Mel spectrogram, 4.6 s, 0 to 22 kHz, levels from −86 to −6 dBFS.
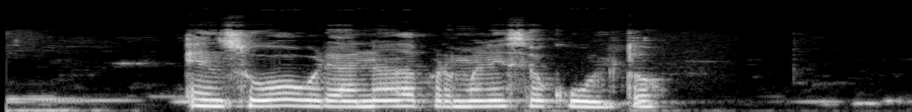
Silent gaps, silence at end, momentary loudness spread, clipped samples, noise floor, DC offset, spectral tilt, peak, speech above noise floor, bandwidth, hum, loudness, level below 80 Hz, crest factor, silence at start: none; 0.1 s; 20 LU; under 0.1%; -54 dBFS; under 0.1%; -4.5 dB/octave; 0 dBFS; 43 dB; 9 kHz; none; -12 LUFS; -40 dBFS; 14 dB; 0.05 s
